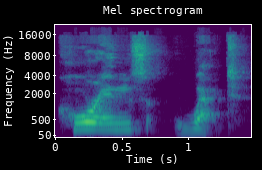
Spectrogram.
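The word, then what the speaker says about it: Corenswet: So David, the guy who plays I'm not corniswith, how do you say his last name? Cororin sweat. Cororin's wet. Yes. Yeah. It's like wet.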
